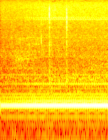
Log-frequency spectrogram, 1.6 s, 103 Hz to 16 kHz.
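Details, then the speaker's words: Yamaha Zuma fitted with a 158cc big bore kit (new piston rings, timing chain, valve lash), on its first test start with a low battery on jump-start mode. With the ignition on and the engine silent, a steady mid-pitched whine is the fuel pump priming normally. "hear the fuel pump oh there we go"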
